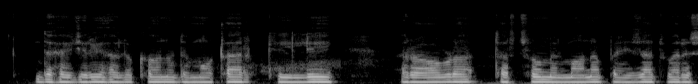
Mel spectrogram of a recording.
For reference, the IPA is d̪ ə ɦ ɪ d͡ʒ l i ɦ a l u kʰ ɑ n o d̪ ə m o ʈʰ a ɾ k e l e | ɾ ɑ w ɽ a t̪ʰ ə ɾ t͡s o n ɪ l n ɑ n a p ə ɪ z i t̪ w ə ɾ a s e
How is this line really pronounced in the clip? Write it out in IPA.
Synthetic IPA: d̪ ə ɦ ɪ d͡ʒ ɾ i ɦ a l u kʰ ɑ n o d̪ ə m o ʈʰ a ɾ kʰ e l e | ɾ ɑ w ɽ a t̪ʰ ə ɾ t͡s o m ɪ l m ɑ n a p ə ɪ z a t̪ w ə ɾ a s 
